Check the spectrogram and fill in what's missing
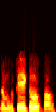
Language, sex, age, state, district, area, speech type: Malayalam, male, 30-45, Kerala, Palakkad, rural, conversation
